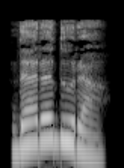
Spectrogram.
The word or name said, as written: ದರದುರ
